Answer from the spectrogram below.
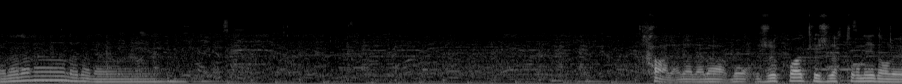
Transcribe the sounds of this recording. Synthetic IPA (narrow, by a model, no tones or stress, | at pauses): alalalalalala | halalalalabɔ̃ʒəkχwakəʒəvɛʁət̪ʰuʁned̪ɑ̃lə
